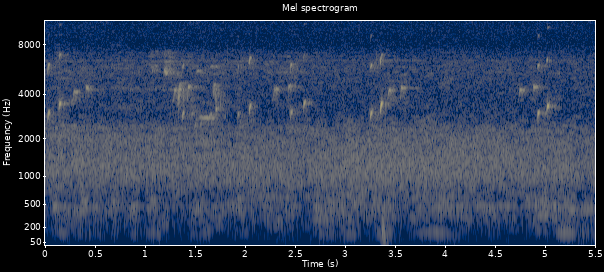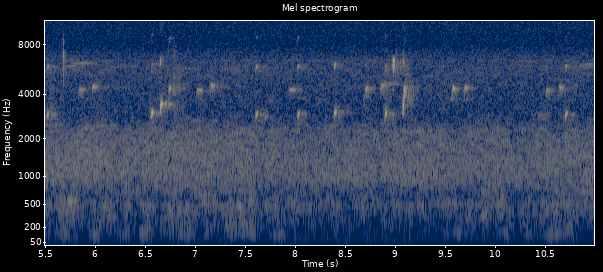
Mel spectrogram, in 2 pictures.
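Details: A European goldfinch of the 'double rouge' type sings a steady stream of high, tinkling, twittering notes over a constant hiss of background noise.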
